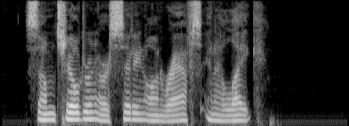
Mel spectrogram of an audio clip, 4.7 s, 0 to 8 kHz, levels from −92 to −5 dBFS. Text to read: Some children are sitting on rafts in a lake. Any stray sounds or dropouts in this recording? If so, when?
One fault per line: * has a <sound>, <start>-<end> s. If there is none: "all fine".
all fine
